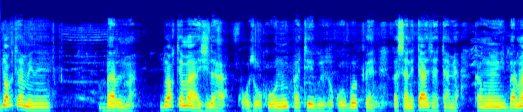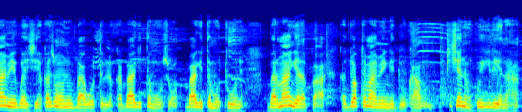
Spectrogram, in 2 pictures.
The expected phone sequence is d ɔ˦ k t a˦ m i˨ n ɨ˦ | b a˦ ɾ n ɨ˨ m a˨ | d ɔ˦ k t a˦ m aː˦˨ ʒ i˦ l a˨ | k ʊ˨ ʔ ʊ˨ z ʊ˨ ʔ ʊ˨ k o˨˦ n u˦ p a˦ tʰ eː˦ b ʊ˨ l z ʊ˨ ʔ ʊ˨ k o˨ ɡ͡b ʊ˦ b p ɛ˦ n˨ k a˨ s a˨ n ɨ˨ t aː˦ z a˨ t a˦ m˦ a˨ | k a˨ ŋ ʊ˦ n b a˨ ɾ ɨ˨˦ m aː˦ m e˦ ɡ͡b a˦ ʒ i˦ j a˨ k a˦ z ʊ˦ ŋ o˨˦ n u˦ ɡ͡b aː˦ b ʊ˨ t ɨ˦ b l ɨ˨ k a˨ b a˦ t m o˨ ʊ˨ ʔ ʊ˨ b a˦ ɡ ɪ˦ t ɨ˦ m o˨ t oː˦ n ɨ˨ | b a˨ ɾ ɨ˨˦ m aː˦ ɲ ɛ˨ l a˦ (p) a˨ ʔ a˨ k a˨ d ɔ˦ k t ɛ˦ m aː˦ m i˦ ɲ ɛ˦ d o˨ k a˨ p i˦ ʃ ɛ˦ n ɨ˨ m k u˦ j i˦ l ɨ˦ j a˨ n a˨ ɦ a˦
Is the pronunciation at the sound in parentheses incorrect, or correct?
correct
